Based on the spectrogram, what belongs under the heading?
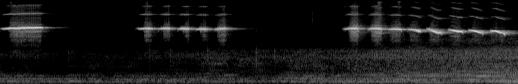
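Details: Song of a Hill blue flycatcher: a bright high whistle, then short buzzy trilled phrases of rapid repeated notes that drift slightly downward, with a soft murmur of background noise.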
